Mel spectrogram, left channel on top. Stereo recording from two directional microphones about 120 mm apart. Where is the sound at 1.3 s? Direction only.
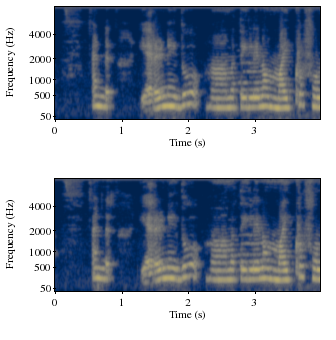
25° left (ahead or behind).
